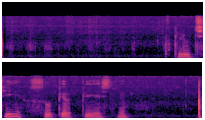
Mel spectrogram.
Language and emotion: Russian, neutral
